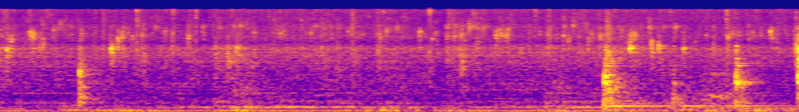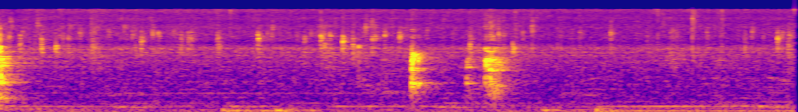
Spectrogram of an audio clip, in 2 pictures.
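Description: Minced garlic sizzling in hot oil in a wok, with a steady hiss. A wooden spoon stirs it, scraping and knocking against the wok a few times; the sharpest knocks come about three, four and six seconds in.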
